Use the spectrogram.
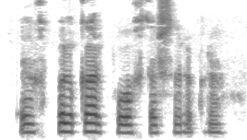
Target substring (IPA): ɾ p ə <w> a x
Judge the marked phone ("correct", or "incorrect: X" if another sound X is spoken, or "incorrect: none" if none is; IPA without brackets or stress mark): correct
